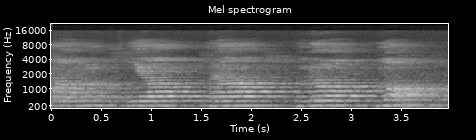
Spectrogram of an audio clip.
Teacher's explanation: यह नाक से बोले जाते हैं, इसको अनुनासिक कहते हैं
